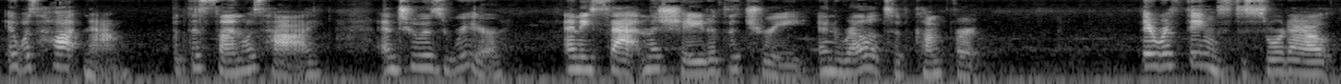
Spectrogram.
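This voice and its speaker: A woman narrating a novel as a read-aloud, in an expressive audiobook style. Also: medium pitch, normal speed, rough recording. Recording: noticeable background noise.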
